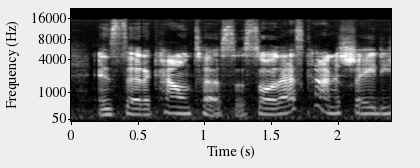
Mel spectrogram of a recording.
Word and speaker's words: Contessa: I thought, but I think she was saying Coon Tessa instead of Countessa. So that's kind of shady. She mispronouncing the woman's name.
